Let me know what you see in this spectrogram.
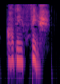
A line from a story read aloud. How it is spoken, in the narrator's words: breathed Ginny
